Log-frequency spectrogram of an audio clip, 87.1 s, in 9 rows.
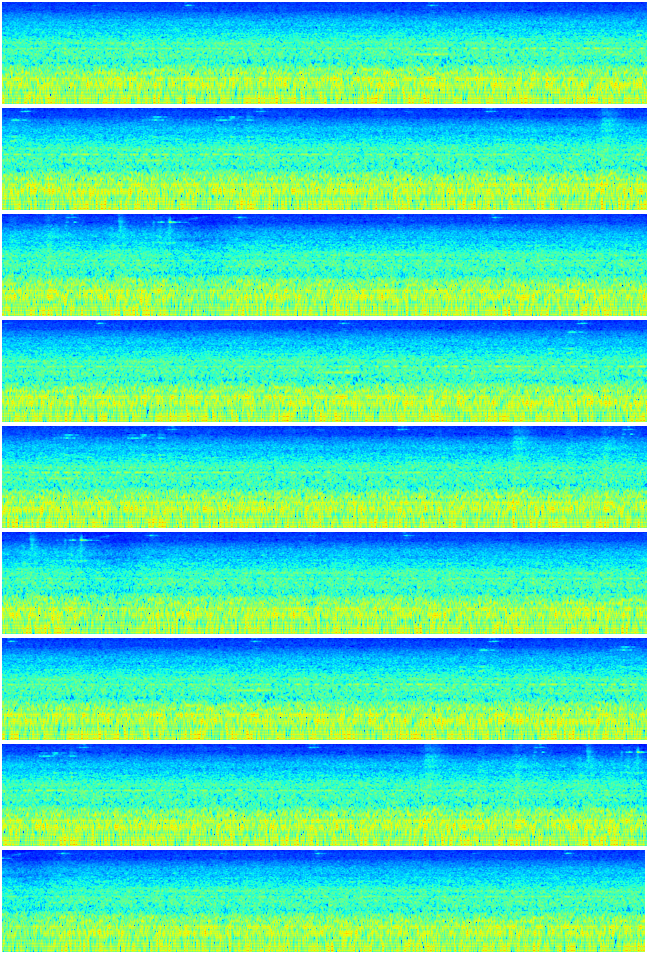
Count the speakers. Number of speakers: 0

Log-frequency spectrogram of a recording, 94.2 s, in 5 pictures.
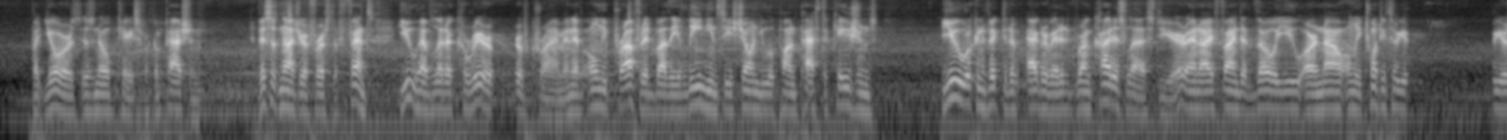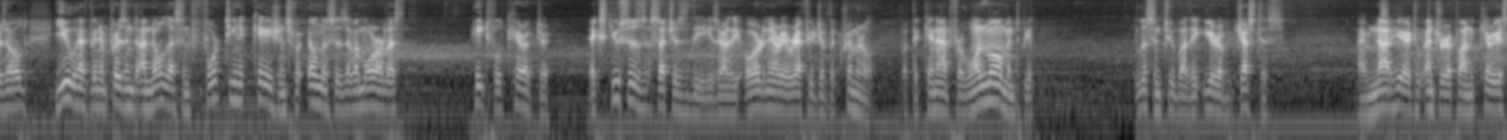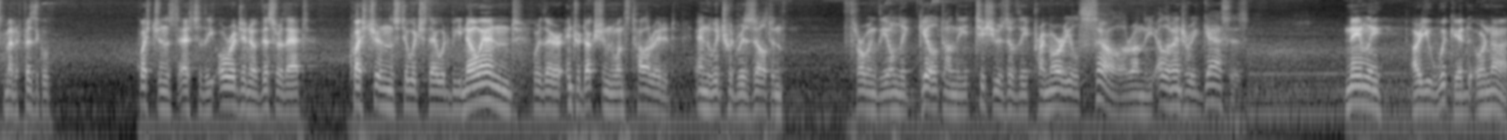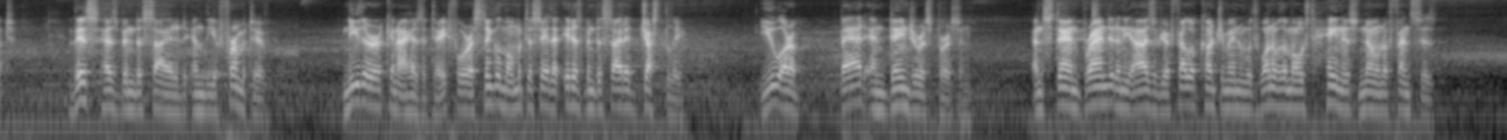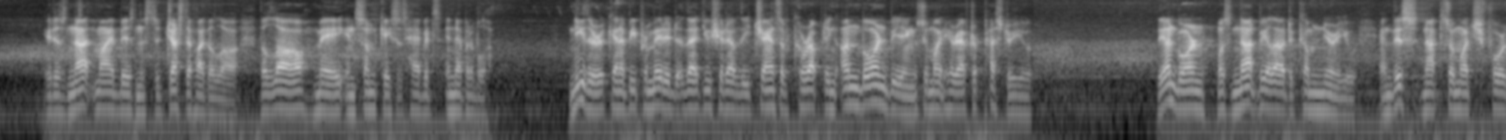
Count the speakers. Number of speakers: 1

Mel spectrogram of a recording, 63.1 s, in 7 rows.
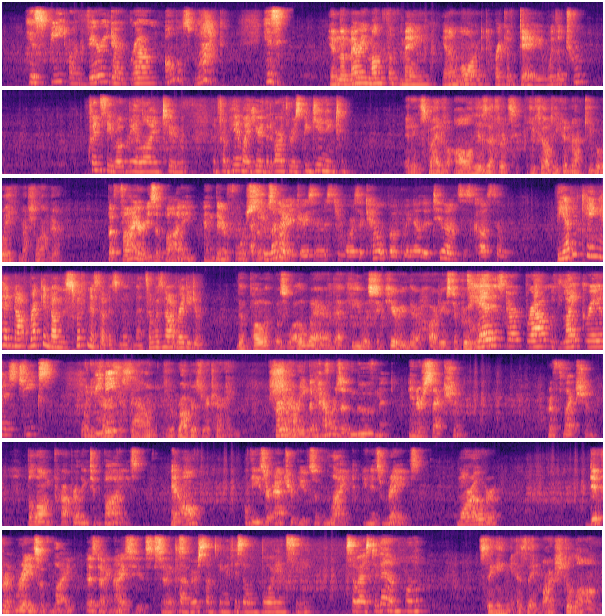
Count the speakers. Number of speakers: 8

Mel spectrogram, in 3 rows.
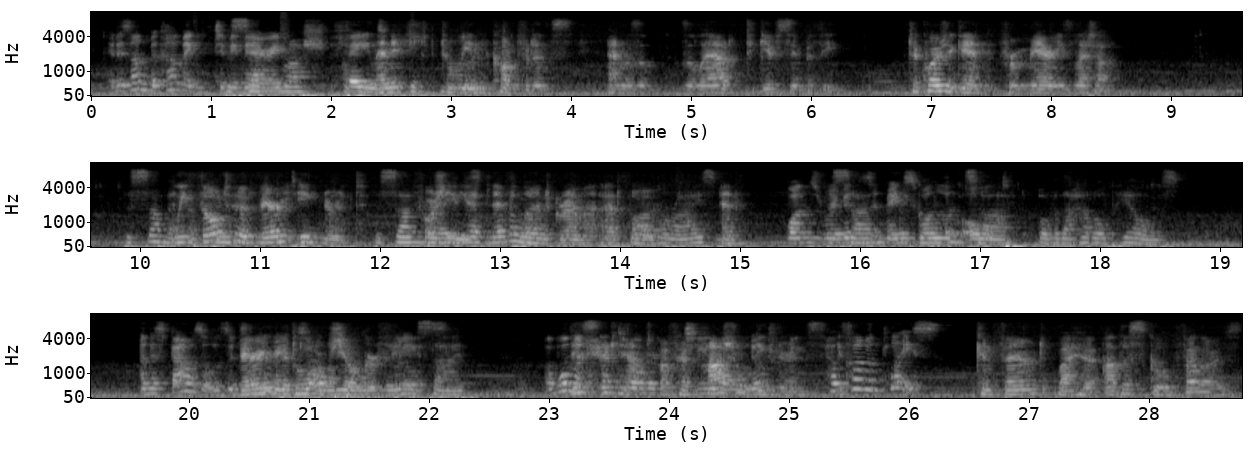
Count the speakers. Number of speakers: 3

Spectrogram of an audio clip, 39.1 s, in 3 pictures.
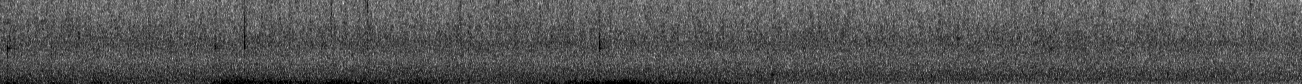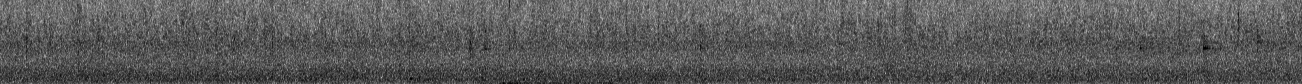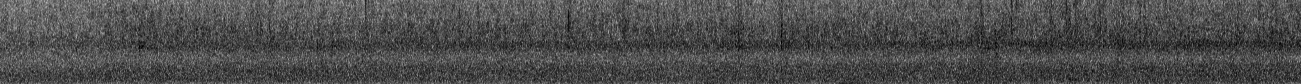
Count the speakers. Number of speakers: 0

